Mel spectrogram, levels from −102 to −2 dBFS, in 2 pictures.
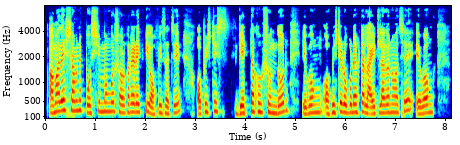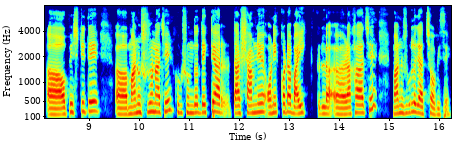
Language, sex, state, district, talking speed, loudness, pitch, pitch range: Bengali, male, West Bengal, Dakshin Dinajpur, 165 wpm, -18 LUFS, 210 Hz, 185-225 Hz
